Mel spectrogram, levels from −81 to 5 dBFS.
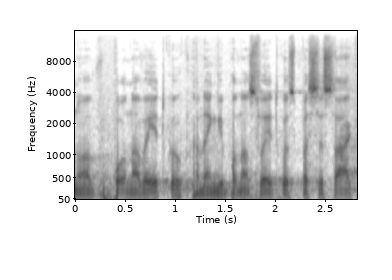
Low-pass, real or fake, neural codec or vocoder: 14.4 kHz; real; none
